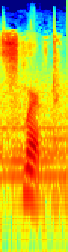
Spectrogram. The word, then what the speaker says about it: smrt: Por ejemplo, en checo la palabra muerte se dice smrt, sin vocales en lo absoluto.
